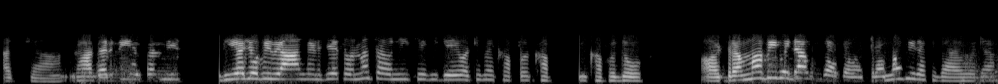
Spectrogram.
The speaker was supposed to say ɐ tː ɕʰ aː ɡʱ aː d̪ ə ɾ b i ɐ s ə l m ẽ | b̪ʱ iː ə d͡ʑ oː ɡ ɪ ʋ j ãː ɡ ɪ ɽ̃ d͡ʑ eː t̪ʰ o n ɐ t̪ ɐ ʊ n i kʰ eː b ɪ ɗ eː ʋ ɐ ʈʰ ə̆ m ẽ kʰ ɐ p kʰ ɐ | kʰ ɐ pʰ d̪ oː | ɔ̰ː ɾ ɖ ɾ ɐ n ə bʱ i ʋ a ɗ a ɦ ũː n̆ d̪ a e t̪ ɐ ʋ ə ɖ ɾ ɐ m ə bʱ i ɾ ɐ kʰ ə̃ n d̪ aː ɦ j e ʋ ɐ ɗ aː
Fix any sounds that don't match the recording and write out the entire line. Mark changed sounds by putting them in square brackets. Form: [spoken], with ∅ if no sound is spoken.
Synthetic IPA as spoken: ɐ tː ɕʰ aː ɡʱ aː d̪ ə ɾ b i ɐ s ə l m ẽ | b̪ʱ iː ə d͡ʑ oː [b] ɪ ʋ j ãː ɡ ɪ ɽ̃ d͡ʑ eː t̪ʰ o n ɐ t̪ ɐ ʊ n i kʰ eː b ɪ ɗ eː ʋ ɐ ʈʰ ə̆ m ẽ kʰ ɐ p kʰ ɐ | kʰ ɐ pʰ d̪ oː | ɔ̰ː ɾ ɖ ɾ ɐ [m] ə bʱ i ʋ [ɐ] ɗ a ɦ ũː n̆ d̪ a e t̪ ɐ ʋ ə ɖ ɾ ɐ m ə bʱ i ɾ ɐ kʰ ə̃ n d̪ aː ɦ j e ʋ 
